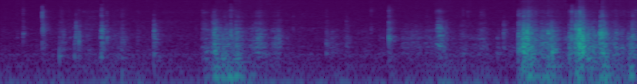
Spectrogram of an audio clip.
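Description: Scattered light clicks and handling noises. About five seconds in comes a louder crinkling rustle as a mylar bag of PVA filament is handled.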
